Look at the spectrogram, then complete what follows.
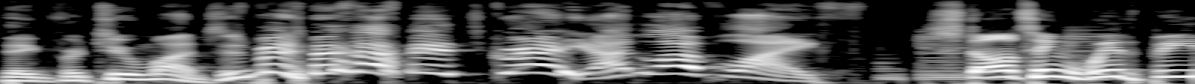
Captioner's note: forced manic laughter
